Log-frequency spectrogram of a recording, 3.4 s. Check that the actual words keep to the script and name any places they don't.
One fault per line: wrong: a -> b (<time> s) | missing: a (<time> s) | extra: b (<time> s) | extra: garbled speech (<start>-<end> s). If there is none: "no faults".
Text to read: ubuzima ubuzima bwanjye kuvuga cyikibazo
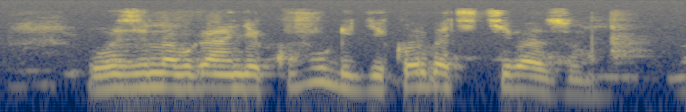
missing: ubuzima (0.8 s)
extra: igikorwa (1.8 s)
